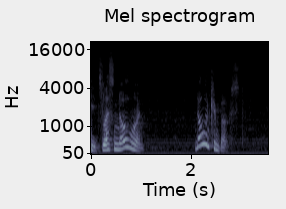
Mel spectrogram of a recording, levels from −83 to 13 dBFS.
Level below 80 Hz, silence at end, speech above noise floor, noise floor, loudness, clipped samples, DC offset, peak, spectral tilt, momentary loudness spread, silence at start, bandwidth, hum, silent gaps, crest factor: -70 dBFS; 0.6 s; 30 dB; -66 dBFS; -36 LUFS; under 0.1%; under 0.1%; -20 dBFS; -7 dB/octave; 15 LU; 0 s; 15.5 kHz; 60 Hz at -70 dBFS; none; 18 dB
